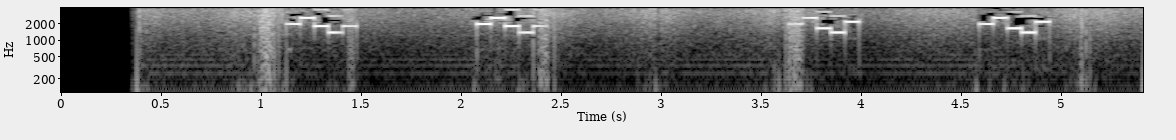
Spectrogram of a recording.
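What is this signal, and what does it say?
Five-tone selective call (ZVEI), heard as quick runs of five tones, tones of about 70 ms. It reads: 88747 88747 88649
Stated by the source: ZVEI five-tone selective call received with an SDR.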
